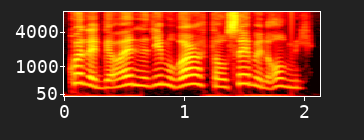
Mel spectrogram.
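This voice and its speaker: A woman voicing a tearful, defiant young female university student with an Egyptian accent and a pleading, high-strung manner. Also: rapid-fire, darkish tone, dry recording, clean studio sound, natural voice. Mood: upset. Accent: Egyptian Arabic.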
